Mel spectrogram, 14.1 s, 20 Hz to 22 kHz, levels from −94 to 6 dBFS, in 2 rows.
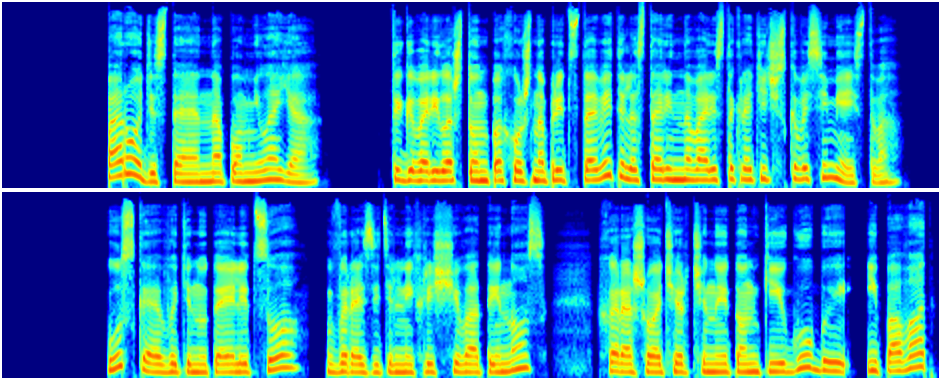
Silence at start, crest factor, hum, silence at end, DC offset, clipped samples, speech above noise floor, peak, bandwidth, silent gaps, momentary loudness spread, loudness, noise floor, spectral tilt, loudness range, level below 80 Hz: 0.8 s; 14 dB; none; 0.1 s; under 0.1%; under 0.1%; over 72 dB; -4 dBFS; 19.5 kHz; 2.45-2.91 s, 6.80-7.80 s, 9.32-9.45 s, 11.45-11.49 s, 13.43-13.50 s; 7 LU; -18 LUFS; under -90 dBFS; -5 dB/octave; 4 LU; -60 dBFS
